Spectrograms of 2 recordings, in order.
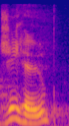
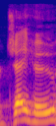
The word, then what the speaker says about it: Jehu: Well, as an interesting side note, the prophet Jehu, or Jehu, however you want to pronounce that, was the son of Hanani.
